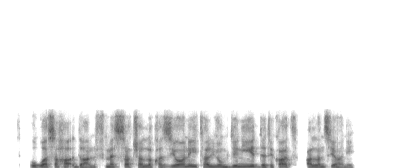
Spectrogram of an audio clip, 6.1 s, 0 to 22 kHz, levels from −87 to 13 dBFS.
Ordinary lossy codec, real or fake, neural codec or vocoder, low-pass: Opus, 16 kbps; real; none; 7.2 kHz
